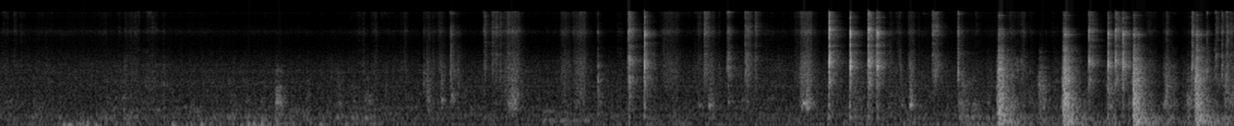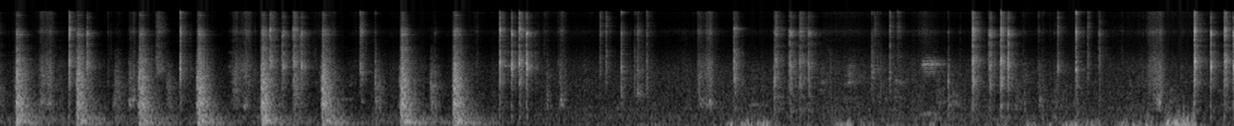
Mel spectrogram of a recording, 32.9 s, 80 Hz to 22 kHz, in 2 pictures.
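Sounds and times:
torque wrench clicking: 29.4 - 31.2.

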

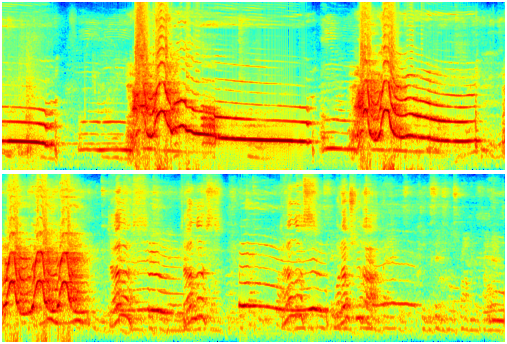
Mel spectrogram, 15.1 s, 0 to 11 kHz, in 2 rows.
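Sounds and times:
dog howling: 1.6 - 8.9, 11.1 - 13.9.

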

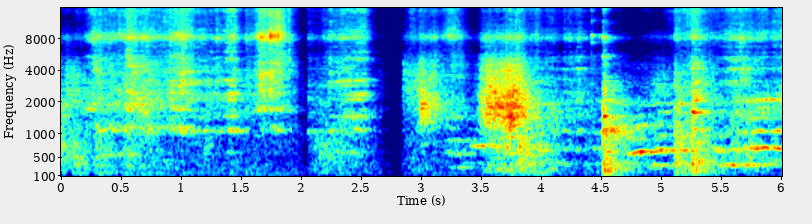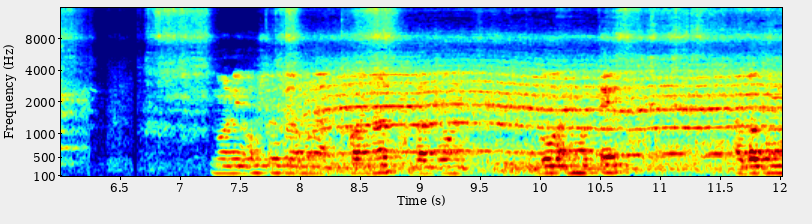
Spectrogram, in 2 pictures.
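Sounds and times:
trowel scraping wet cement: 0.0 - 12.0.

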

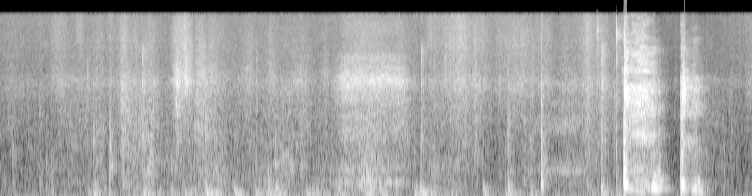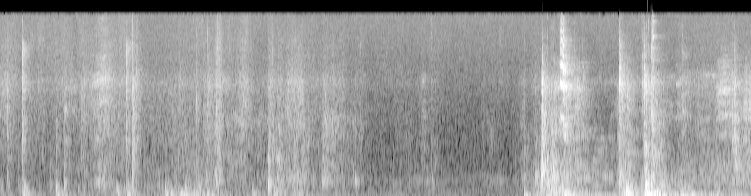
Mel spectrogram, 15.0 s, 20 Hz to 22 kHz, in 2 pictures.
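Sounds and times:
man coughing: 6.2 - 7.2.

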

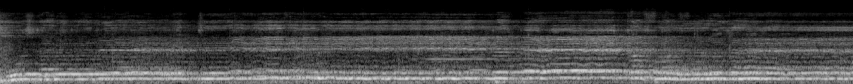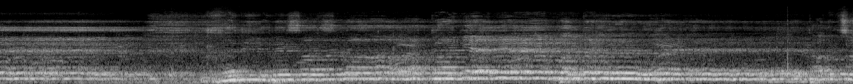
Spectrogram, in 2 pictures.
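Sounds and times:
man chanting into a microphone: 0.0 - 17.0.

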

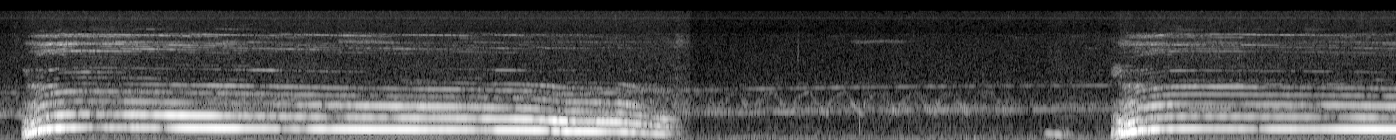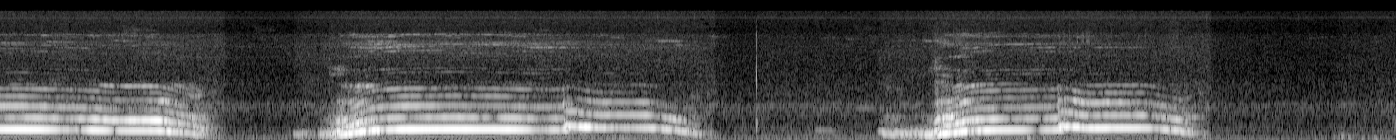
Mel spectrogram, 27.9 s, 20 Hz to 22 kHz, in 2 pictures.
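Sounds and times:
dog howling: 0.2 - 6.9, 10.4 - 16.1, 16.9 - 21.0, 22.8 - 26.0
police sirens: 2.7 - 13.7.

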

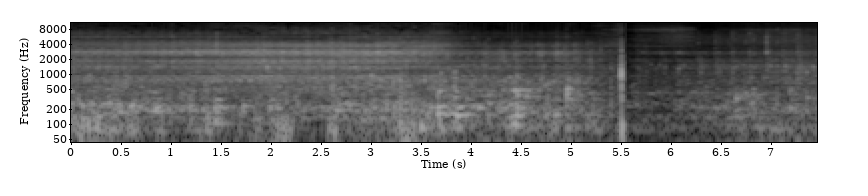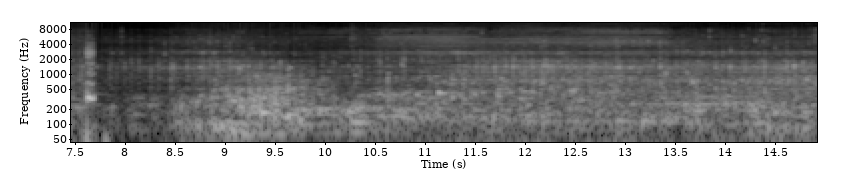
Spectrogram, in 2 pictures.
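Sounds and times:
exhaled bubbles rumbling: 0.0 - 14.9
diver breathing underwater: 8.5 - 14.9.

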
